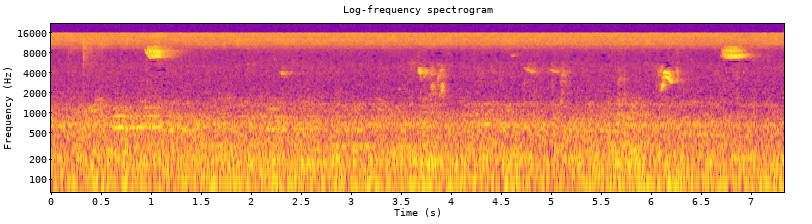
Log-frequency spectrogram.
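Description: Small birds giving short, high chirps, about half a dozen scattered calls, over a faint, steady low background rumble.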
